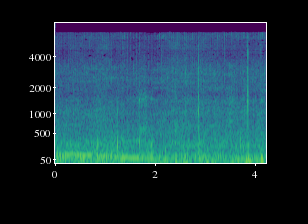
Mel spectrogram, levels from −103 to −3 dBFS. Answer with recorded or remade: remade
